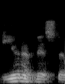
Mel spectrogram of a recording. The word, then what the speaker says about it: Buena Vista: It's they say Salida locally, and Buena Vista, which is the most perverse twisting of a Spanish word I've ever heard.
